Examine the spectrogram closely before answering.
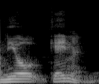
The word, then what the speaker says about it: Neil Gaiman: He wouldn't talk to anyone, and finally he granted an interview with, we were talking before, Neil Gaiman. Is that the right pronunciation?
